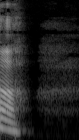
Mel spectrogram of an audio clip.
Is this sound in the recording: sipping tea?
no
